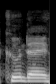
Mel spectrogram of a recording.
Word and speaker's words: Koundé: Koundé, is that his name? I can't pronounce his name. – Yeah, Koundé, who may or may not end up at Chelsea.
